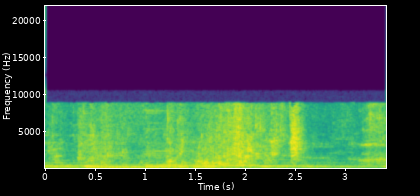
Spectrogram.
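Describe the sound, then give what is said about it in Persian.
Water is poured over a person being washed, pouring and splashing steadily for a few seconds, a continuous rushing spatter with a low droning hum running underneath. “آب بریز”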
